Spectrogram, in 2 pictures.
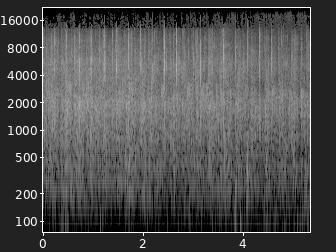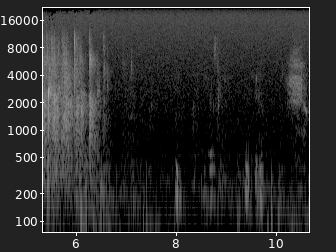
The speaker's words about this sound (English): Could I please have a round of applause for this conversation?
